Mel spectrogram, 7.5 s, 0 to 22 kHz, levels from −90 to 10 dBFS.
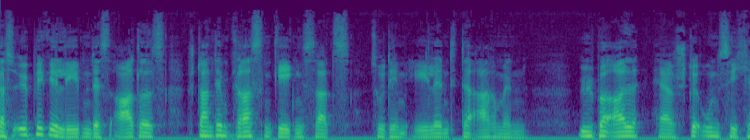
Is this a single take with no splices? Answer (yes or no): yes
